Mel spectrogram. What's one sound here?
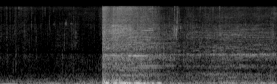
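A heavy blade clangs hard against metal.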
